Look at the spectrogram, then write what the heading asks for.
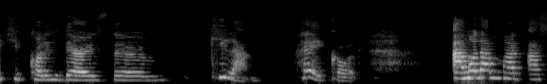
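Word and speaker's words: Killam: Kilam, like like kill and arm, like Kilam, like you get, yeah.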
